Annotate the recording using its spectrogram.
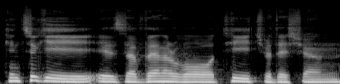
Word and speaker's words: kintsugi: You discuss in the book this ancient Japanese technique of kintsugi. – Yeah. – Is that how I pronounce it correctly? – Yes, kintsugi. Nice.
